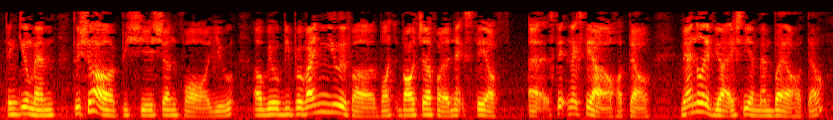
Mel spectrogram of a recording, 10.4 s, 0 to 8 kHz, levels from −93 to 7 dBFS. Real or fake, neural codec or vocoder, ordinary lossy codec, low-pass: real; none; MP3, 24 kbps; 7.2 kHz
